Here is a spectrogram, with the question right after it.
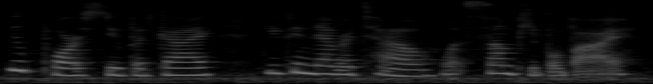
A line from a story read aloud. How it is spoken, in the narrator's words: I laughed at the Lorax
